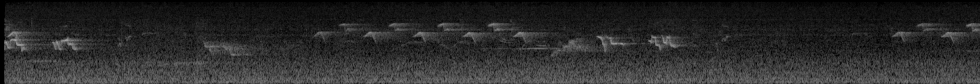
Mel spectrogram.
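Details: Pale Thrush in mid-April before leaving on migration, giving its 'kyoron kyoron' and 'jii' calls: bursts of short, high chirping notes repeated quickly, with a lower slurred note near the start and a steady background hiss.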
